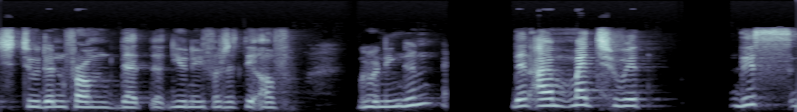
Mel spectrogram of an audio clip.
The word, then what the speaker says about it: Groningen: The internationals call it Groningen. I'm gonna try to pronounce it as the Dutch, but it's gonna be, I think, still way too far from it. But they call it Groningen.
